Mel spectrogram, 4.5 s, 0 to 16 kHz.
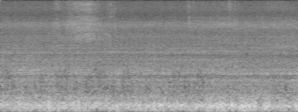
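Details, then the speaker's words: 2012 Chevy Cruze 1.4L turbo with low-mileage replacement engine, driving: even low rumble with steady road noise, no knocks, ticks or whine; smooth engine pulling cleanly with strong power. "but it's very very smooth smooth driving vehicle"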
